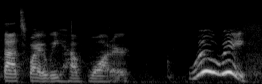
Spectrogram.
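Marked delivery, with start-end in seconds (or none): 1.9-2.5 high, loud breathless whoop. Real, not acted. Host catching breath after running, loud high whoop. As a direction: let out a winded woo-wee.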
